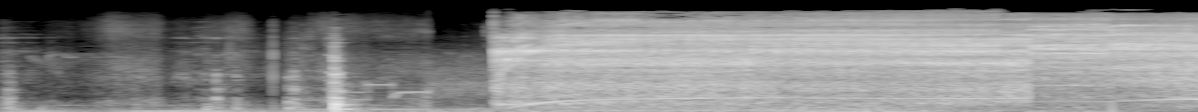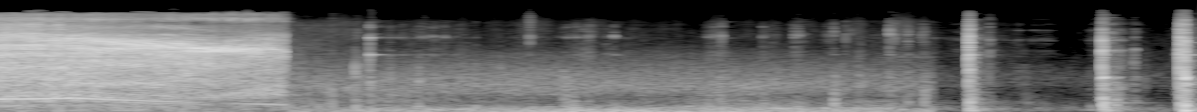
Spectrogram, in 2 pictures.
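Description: Angle grinder with a cutting wheel spinning up about two and a half seconds in and cutting through a steel pipe for about five seconds, its whine sagging as it bites, then cutting off abruptly. A few sharp metal clicks follow near the end.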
